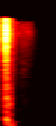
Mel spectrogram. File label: footstep single soccer boot run grass; zapsplat; foley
